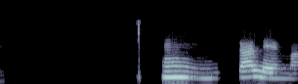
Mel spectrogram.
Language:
Gujarati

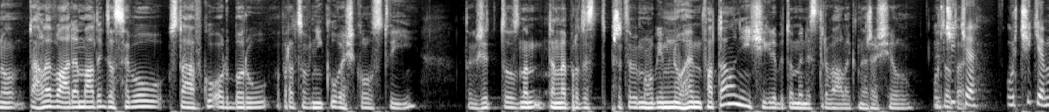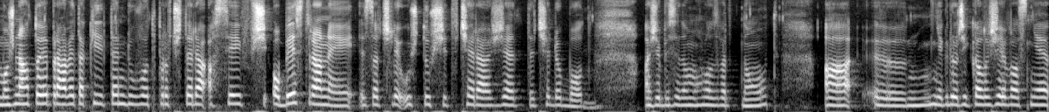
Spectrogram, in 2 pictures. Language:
Czech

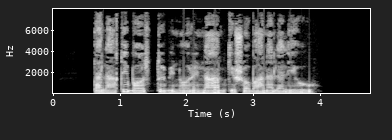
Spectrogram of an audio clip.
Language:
Gawar-Bati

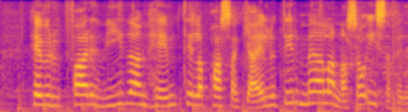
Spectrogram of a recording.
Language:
Icelandic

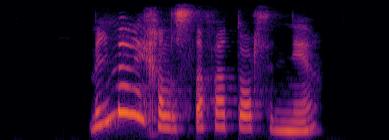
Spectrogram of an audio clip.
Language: Kabyle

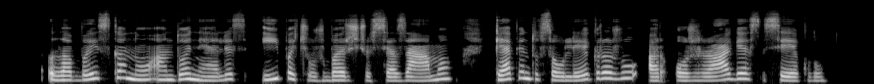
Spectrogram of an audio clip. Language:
Lithuanian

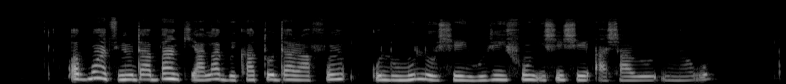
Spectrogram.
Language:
Yoruba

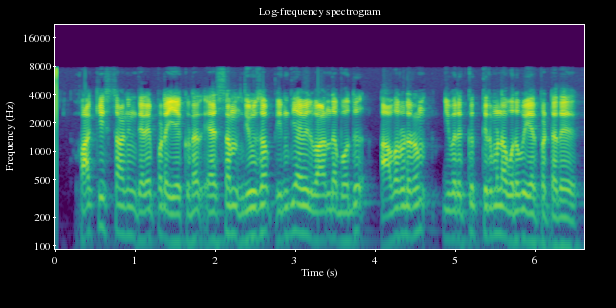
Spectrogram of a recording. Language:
Tamil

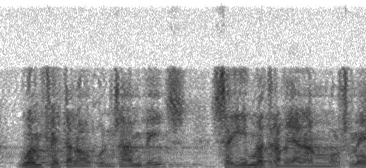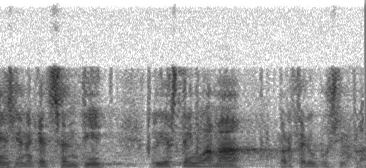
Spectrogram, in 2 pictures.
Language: Catalan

